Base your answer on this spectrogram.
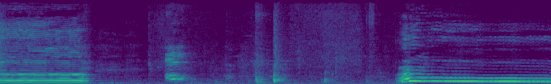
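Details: Luoluo, a pet Alaskan Malamute, reacts to its owner lying sick in bed. Two sustained, tonal howls, an early one and a steadier, slightly falling one at the end, are separated by a quiet gap with a few soft clicks and taps.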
